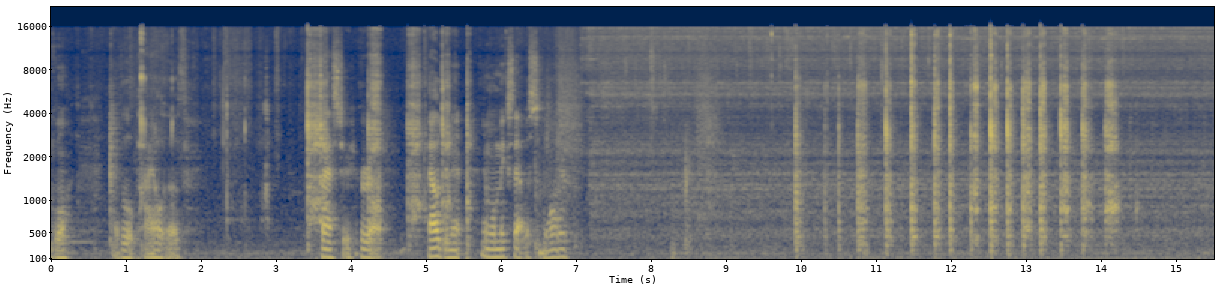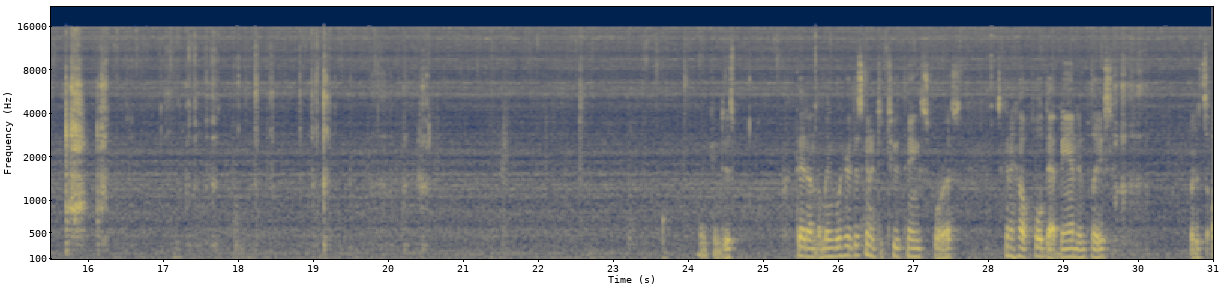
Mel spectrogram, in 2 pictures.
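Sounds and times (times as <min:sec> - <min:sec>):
spatula scraping countertop: 0:03.4 - 0:05.7, 0:09.9 - 0:14.6, 0:15.7 - 0:16.4, 0:17.0 - 0:20.7, 0:29.6 - 0:30.2.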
